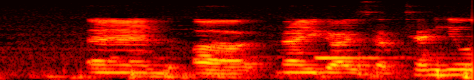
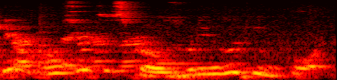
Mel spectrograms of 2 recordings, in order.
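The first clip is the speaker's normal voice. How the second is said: higher, bright shopkeeper lilt; 6 semitones higher, 4 dB quieter than usual. Acted. Game master voicing the shop owner, lightly higher. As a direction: play the eager merchant.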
